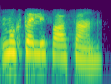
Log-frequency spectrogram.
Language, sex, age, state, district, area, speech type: Kashmiri, female, 30-45, Jammu and Kashmir, Pulwama, rural, conversation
